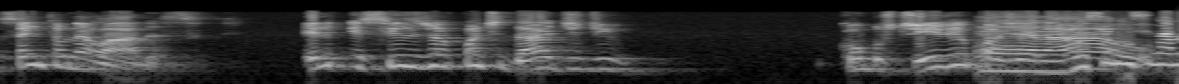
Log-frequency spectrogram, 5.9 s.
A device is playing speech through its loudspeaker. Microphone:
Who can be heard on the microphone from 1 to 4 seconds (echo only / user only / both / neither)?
echo only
